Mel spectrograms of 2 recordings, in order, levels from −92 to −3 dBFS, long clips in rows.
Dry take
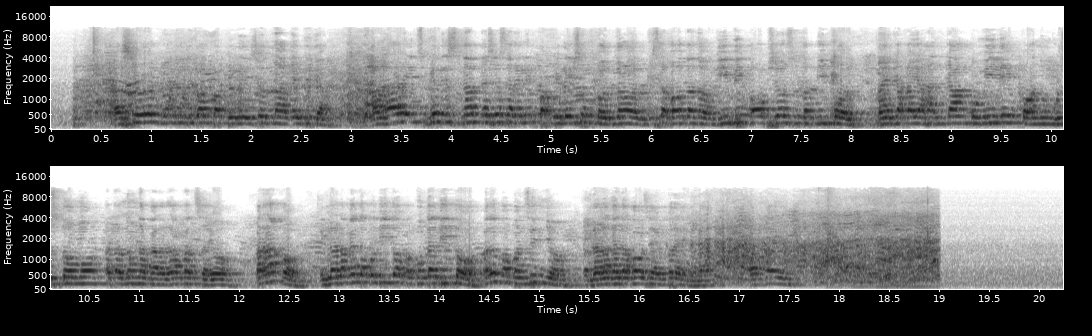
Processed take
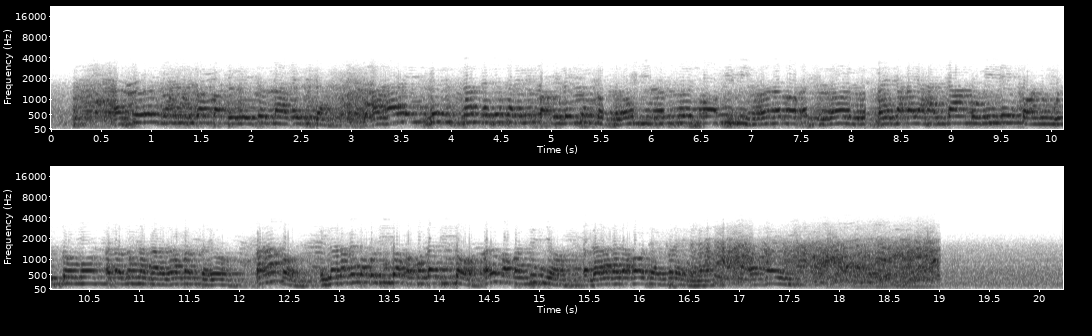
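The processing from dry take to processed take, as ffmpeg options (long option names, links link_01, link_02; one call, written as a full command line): ffmpeg -i in.wav -filter_complex "[0:a]asettb=1/sr,asplit=3[link_01][link_02][link_03];[link_01]atrim=end=13.444[link_04];[link_02]atrim=start=13.44:end=16.17,asetpts=PTS-STARTPTS,afade=type=in:duration=0.004:curve=qsin,afade=type=out:start_time=2.726:duration=0.004:curve=qsin,equalizer=frequency=750:width_type=o:width=0.86:gain=9[link_05];[link_03]atrim=start=16.166[link_06];[link_04][link_05]acrossfade=duration=0.004:curve1=hsin:curve2=qsin[link_07];[link_07][link_06]acrossfade=duration=0.004:curve1=qsin:curve2=hsin,asplit=3[link_08][link_09][link_10];[link_08]atrim=end=5.522[link_11];[link_09]atrim=start=5.518:end=8.142,asetpts=PTS-STARTPTS,areverse[link_12];[link_10]atrim=start=8.138[link_13];[link_11][link_12]acrossfade=duration=0.004:curve1=hsin:curve2=hsin[link_14];[link_14][link_13]acrossfade=duration=0.004:curve1=hsin:curve2=hsin,lowpass=frequency=1100:width=0.5412,lowpass=frequency=1100:width=1.3066,acompressor=threshold=-24dB:ratio=6,volume=9dB" out.wav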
